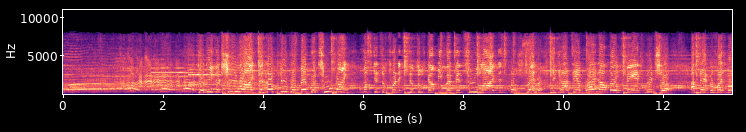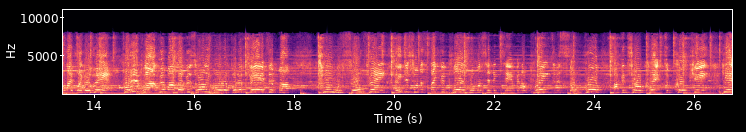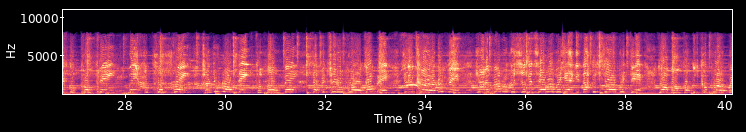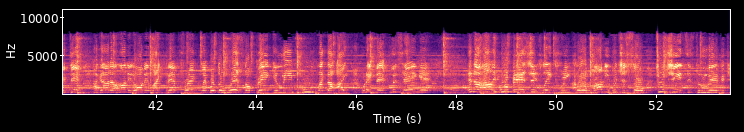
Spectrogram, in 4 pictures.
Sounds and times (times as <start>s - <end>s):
Music: 0.0s - 53.4s.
